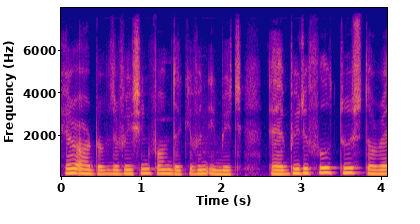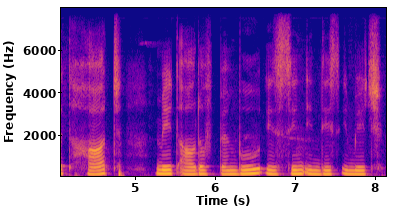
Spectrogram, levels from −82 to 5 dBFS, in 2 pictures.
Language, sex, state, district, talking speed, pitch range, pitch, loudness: English, male, Nagaland, Kohima, 155 wpm, 170-190 Hz, 180 Hz, -15 LUFS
